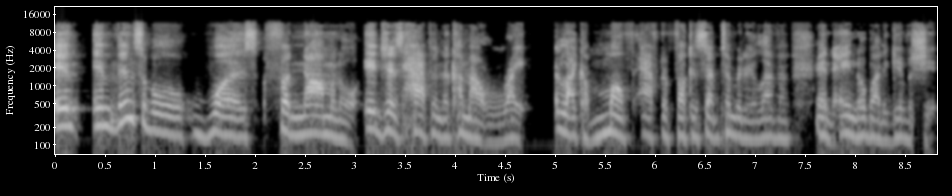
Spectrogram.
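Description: A man's somewhat breathy voice shows big swings in loudness. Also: fairly high pitch for a man, ordinary pitch variation, moderate pace. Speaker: podcast co-host. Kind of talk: casual chat.

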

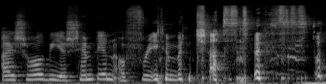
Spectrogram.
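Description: Her voice sits fairly high. The speaker is a woman. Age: 30s. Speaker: podcast host. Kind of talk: casual chat.

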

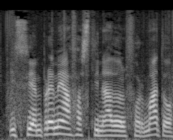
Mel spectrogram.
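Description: Noticeable background noise sits behind a man's voice. He talks at a fairly slow pace with fairly even intonation. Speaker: podcast host and rapper. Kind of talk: solo podcast monologue. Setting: outdoors, walking.

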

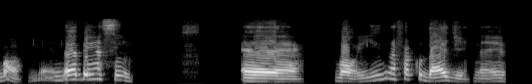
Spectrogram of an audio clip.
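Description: Swinging very widely in pitch, a man with a fairly high voice has a dark, mellow tone. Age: 20s. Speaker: history student and youth activist. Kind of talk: casual discussion. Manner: halting, many fillers.

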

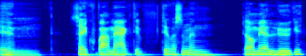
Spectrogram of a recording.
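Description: A man's medium-pitched voice in a flat, monotone delivery. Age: 20s. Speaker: bartender. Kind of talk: casual chat. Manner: hesitant, many fillers.

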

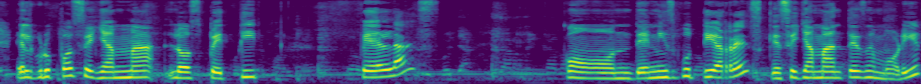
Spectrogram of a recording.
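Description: At a very slow pace with long, frequent pauses, a woman speaks at medium pitch with lively intonation and very even loudness over noticeable background noise. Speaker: podcast host. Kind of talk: solo podcast monologue. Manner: occasional stammering.

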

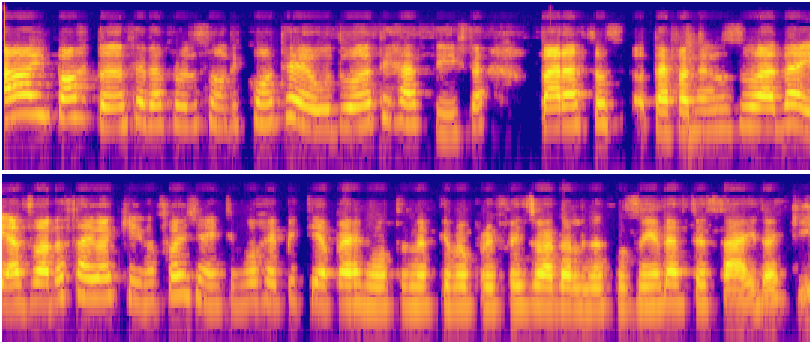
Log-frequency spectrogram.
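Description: Lively in intonation, a woman with a high-pitched voice talks at a fairly quick pace. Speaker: podcast host. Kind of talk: casual chat. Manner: fast; animated.

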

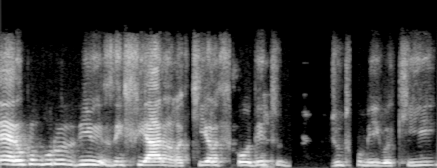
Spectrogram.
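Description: A plain, everyday voice from a woman, fairly high in pitch, at a moderate pace with ordinary pitch variation and a dry, close sound with no echo. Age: 50s. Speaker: mother sharing her story. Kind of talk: casual interview conversation.

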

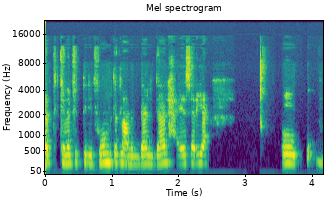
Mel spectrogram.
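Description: This woman's voice sits at a medium pitch, dark and mellow in tone. Her intonation is monotone and flat. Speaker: engineering master's student. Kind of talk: casual podcast conversation.

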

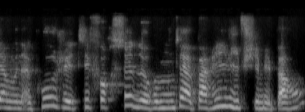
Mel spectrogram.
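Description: A woman speaks at a fairly quick pace in a high voice, her intonation lively. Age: 40s. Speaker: entrepreneur and digital marketing consultant. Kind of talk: interview. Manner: hesitant, many fillers.

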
